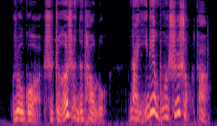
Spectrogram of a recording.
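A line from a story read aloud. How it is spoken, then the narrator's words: Hasty low voice. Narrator (Chinese): 刘思雨连忙……低声道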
